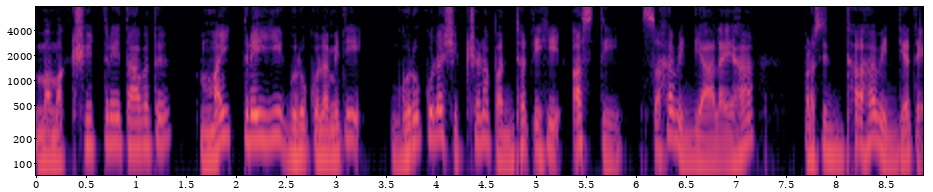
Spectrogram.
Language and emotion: Sanskrit, neutral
